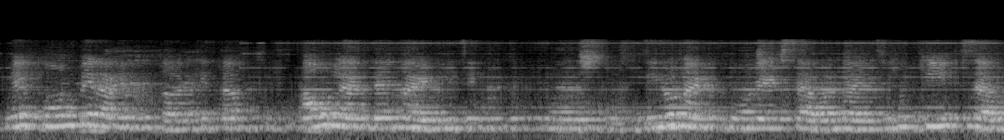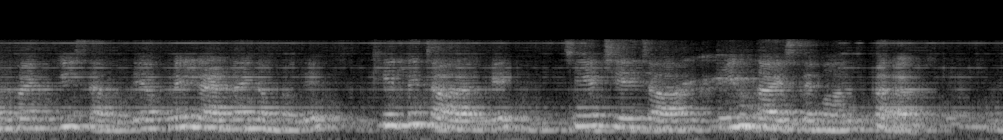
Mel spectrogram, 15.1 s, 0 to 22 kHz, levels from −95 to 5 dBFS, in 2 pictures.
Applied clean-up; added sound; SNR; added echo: neural separator model SepFormer DNS4.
